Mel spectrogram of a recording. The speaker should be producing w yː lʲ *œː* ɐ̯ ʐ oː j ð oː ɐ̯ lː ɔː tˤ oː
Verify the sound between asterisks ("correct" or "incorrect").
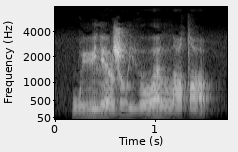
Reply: correct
